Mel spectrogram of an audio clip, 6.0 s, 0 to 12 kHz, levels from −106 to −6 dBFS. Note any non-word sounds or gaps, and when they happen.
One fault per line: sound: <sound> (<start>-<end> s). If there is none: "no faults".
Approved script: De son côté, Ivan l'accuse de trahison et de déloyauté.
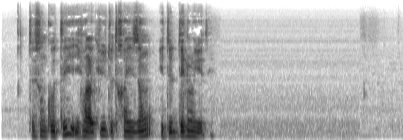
no faults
